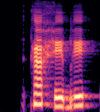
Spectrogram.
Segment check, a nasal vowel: present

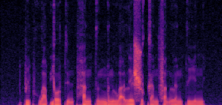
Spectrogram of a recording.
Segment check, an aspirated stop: present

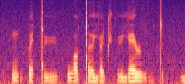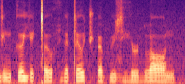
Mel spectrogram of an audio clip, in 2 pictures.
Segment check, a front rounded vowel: present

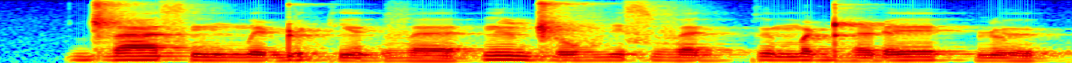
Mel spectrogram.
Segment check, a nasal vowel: present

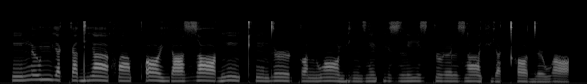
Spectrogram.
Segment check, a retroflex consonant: absent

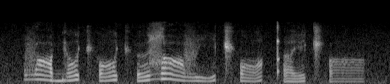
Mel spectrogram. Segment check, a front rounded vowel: absent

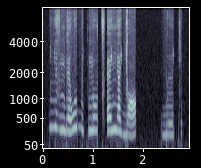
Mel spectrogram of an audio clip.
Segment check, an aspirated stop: absent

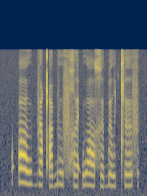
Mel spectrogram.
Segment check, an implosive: present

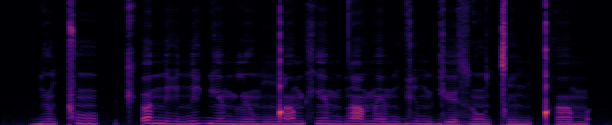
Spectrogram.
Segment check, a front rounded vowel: absent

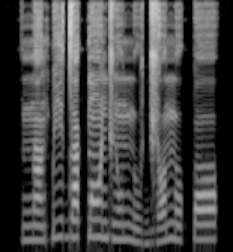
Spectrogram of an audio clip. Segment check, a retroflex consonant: absent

